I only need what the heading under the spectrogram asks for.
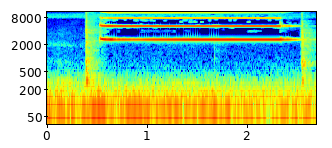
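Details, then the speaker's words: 1000W pure sine wave transformer inverter with charger, settings menu before turning off program 18 alarm control: click, one clean high beep held about two seconds, another click; normal key-press beep, switched off as noisy. "Jadi ini untuk alarm kontrol. yang bunyi beep tadi bisa di on kan dan di off kan ya. Kita off kan saja karena berisik."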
